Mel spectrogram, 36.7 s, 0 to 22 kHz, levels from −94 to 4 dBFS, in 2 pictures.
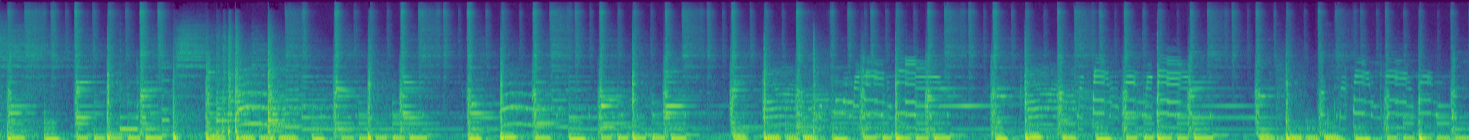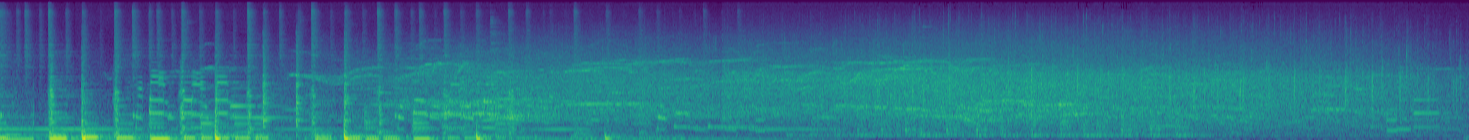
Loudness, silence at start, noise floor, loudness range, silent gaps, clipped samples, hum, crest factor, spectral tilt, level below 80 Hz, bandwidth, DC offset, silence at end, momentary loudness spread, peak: -18 LUFS; 0 s; -40 dBFS; 14 LU; none; under 0.1%; none; 18 dB; -6 dB/octave; -20 dBFS; 19 kHz; under 0.1%; 0.2 s; 16 LU; 0 dBFS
